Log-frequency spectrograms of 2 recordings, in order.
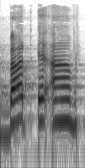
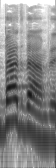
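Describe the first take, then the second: First: The first word ends in a glottal stop. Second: The first word ends in a 'v' sound. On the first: It means the beginning of the matter. The speaker calls it right. "البته شما یه جایی بگی در بدع امر" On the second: It means the desert of the matter. The speaker calls it wrong. "میگن منظور بدو امر دیگه"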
